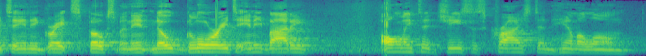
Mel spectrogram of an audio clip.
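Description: Audible room echo surrounds a man talking at a fairly slow pace. His voice is fairly high, with ordinary pitch variation. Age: 50s. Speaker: pastor. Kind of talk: sermon.

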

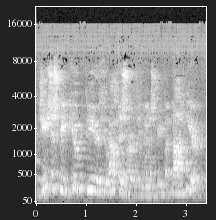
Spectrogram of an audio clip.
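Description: With audible room echo and noticeable background noise, a man talks at a fairly quick pace with a high pitch. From Indiana, US Midwest. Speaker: missionary preacher. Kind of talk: sermon. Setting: church.

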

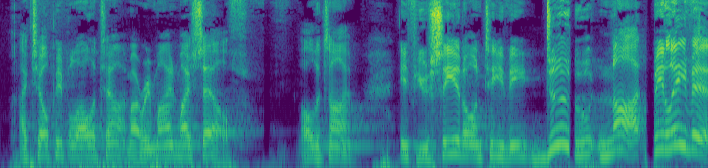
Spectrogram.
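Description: Against noticeable background noise, the speech moves at a fairly slow pace with lively intonation and very even loudness. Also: man, fairly high pitch for a man. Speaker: pastor. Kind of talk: sermon. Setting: church.

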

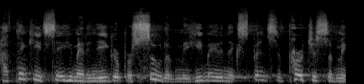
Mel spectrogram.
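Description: A man speaks with a Southern US accent in a high pitch and an animated tone. Noticeable background noise can be heard. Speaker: visiting preacher. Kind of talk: sermon, preacher in full flow, exhorting a church congregation with call-and-response. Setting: church with congregation. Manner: fast talker, self-aware of speed.

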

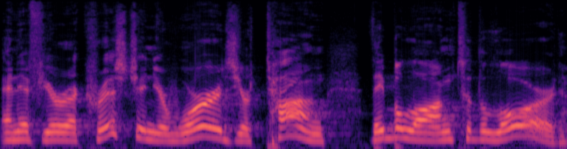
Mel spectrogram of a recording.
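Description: A man with an American accent and an ordinary speaking voice talks at a fairly slow pace with a fairly high pitch. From California. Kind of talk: sermon.

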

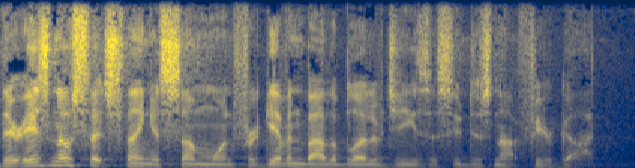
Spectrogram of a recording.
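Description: With a bright, sharp tone and lively intonation, a man speaks at a moderate pace amid audible room echo. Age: 60s. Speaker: pastor. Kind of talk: sermon.

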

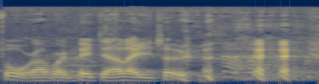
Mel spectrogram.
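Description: The intonation stays fairly even, with an American accent. Noticeable background noise sits behind the speech. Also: man. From United States. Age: 80s+. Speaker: church member. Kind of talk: testimony. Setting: church.

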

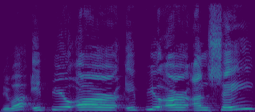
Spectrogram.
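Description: A man's extremely high voice in a Filipino accent, with ordinary pitch variation. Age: 50s. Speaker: missionary pastor. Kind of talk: sermon. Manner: halting.

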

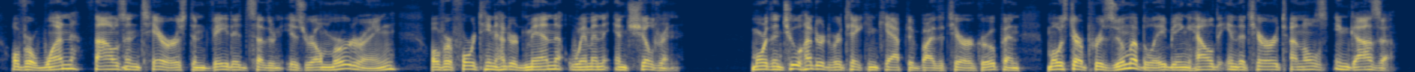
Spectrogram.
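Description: This man talks at a moderate pace with a medium pitch. His loudness stays very even, and his pitch varies in an ordinary way. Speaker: radio talk show host. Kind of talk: call-in radio talk show. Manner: earnest, somewhat halting with fillers.

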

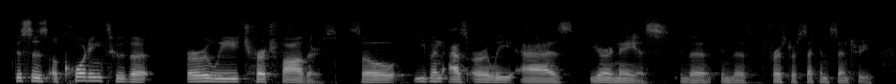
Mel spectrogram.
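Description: A man with a plain, everyday voice speaks at a fairly slow pace in a fairly low pitch. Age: 40s. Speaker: pastor. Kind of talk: sermon.

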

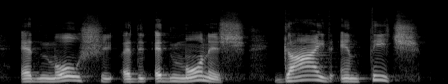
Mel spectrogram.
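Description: With a non-native accent, a man speaks at a very slow pace and with lively intonation. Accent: foreign, non-native English. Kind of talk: sermon. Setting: church. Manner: halting with many fillers.

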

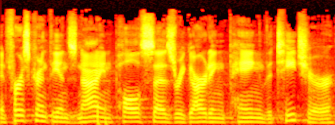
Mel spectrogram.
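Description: Using a normal speaking voice, a man talks at a moderate pace. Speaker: church member. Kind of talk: group Bible study discussion.

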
